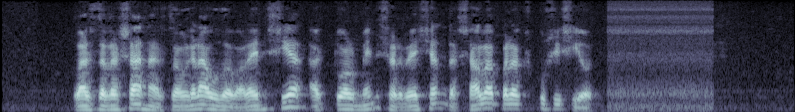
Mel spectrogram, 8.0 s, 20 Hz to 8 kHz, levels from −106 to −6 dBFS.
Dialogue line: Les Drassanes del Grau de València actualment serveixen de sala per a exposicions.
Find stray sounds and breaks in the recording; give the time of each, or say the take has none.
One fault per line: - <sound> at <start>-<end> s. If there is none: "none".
none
